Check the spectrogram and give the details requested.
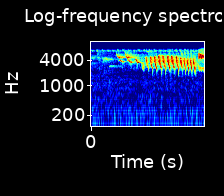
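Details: Lined seedeater singing at dawn: a loud, high buzzy song opening with a few thin sliding notes, then a fast series of repeated rhythmic chips, ending in a short trill.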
